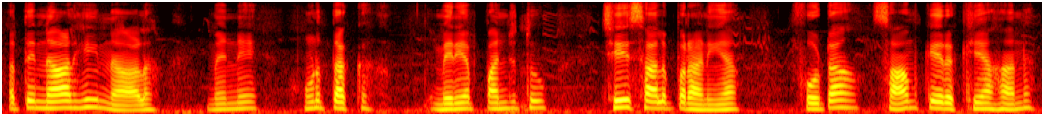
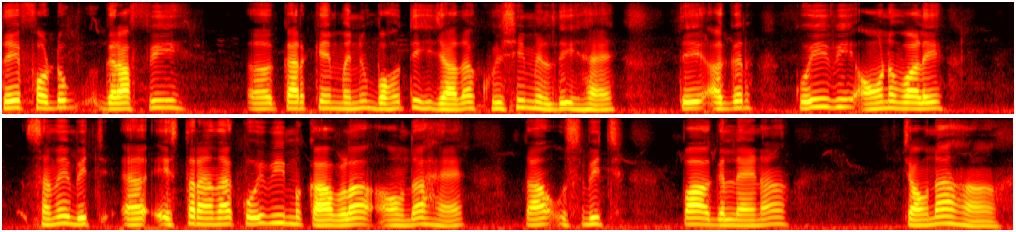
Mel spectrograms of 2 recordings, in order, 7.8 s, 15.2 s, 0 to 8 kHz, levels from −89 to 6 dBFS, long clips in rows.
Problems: background sounds at intervals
